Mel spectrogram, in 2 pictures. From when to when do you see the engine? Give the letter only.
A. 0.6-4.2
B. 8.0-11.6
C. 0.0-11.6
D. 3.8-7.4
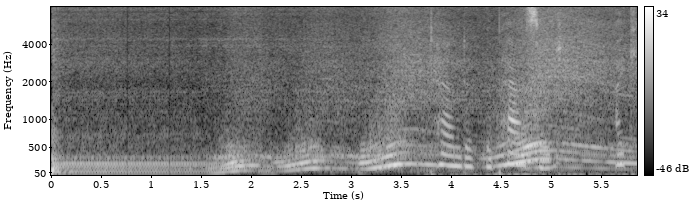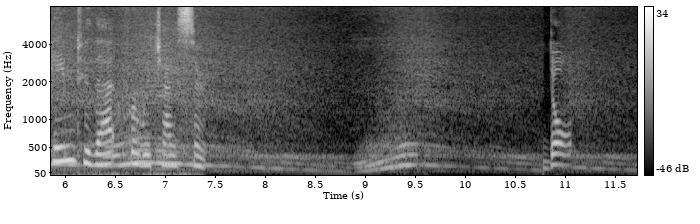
C.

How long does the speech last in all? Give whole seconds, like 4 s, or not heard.
4 s.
